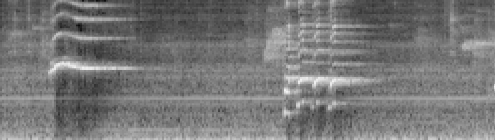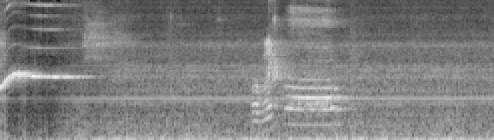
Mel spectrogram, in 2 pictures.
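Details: Black-capped lory, said to be able to talk, giving four loud clear whistled calls about every two and a half seconds, each sweeping sharply upward then holding a steady tone, over a constant low hum.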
